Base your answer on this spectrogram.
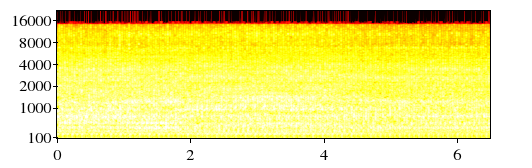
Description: Вот так вот стучи маховик на passat b6 турбодизель двигатель bmp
